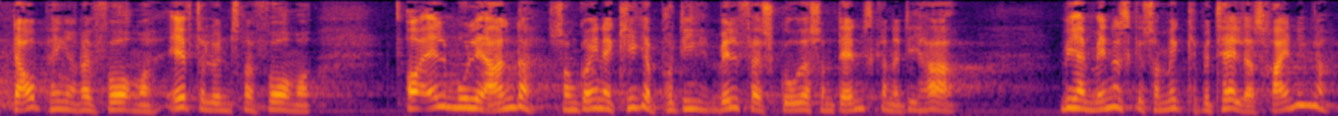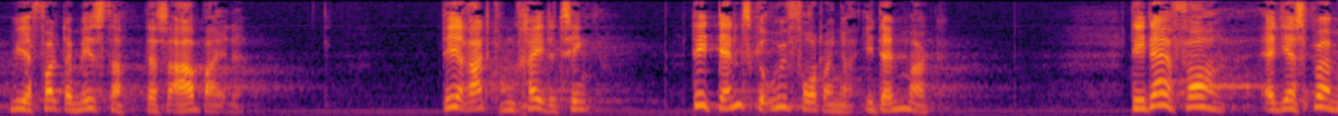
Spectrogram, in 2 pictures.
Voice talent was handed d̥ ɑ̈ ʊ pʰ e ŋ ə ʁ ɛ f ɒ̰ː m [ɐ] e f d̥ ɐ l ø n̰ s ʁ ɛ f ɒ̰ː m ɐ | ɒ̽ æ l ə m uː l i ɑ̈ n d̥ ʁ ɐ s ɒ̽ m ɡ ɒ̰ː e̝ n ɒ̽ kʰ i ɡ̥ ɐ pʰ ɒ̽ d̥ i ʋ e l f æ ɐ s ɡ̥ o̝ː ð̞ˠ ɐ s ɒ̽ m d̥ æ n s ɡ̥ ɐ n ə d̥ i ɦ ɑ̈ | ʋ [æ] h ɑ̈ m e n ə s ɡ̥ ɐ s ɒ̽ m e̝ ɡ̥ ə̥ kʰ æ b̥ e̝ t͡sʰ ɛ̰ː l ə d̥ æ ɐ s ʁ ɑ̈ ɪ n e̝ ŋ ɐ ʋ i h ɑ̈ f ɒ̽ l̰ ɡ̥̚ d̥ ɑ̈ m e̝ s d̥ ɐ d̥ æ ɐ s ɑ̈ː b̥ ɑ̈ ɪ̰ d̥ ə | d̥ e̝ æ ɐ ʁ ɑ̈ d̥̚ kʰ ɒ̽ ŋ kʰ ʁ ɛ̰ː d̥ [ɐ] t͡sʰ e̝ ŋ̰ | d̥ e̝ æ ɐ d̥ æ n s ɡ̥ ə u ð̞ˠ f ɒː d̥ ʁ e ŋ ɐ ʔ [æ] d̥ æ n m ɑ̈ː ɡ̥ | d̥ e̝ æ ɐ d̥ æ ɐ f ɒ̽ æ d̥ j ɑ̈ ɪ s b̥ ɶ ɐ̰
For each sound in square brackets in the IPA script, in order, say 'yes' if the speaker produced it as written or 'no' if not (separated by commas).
yes, no, no, no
